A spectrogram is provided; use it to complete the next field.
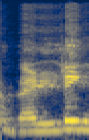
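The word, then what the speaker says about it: welding: वेल्ड का मतलब वही है जो लेबर आदमी नहीं कहता बेल्डिंग करा लो, बेल्डिंग, लोहे की बेल्डिंग, वो बेल्डिंग नहीं होता, उसका सही उच्चारण वेल्डिंग होता है।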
